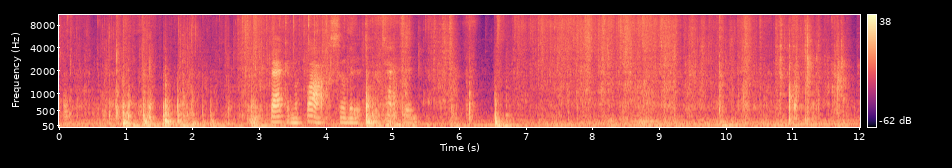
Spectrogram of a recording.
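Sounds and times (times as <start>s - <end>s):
canvas rustling: 0.0s - 12.0s
knocks on cardboard box: 0.8s - 3.1s.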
